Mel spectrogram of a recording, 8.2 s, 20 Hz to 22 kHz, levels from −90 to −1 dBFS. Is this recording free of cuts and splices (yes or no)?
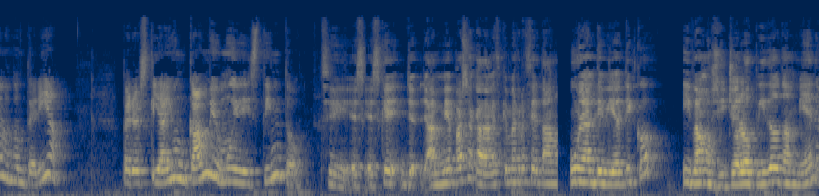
no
